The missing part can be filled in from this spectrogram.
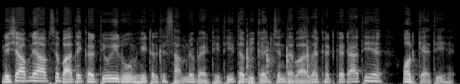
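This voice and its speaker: A man's voice: lowish voice, fast talker, darkish tone. A man narrating a cartoon story in a plain, scripted storytelling style.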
